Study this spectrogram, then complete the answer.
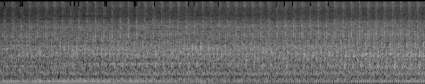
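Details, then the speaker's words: Car at idle after a new coil and fixing a bad connector, now running better: rough idle with steady light tapping about three per second; attributed to a bent valve. "Well, and then it sounds rough because of that bent valve cuz you need that tap tap tap tap. But that's a bent valve."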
